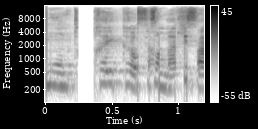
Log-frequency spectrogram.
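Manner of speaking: plain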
